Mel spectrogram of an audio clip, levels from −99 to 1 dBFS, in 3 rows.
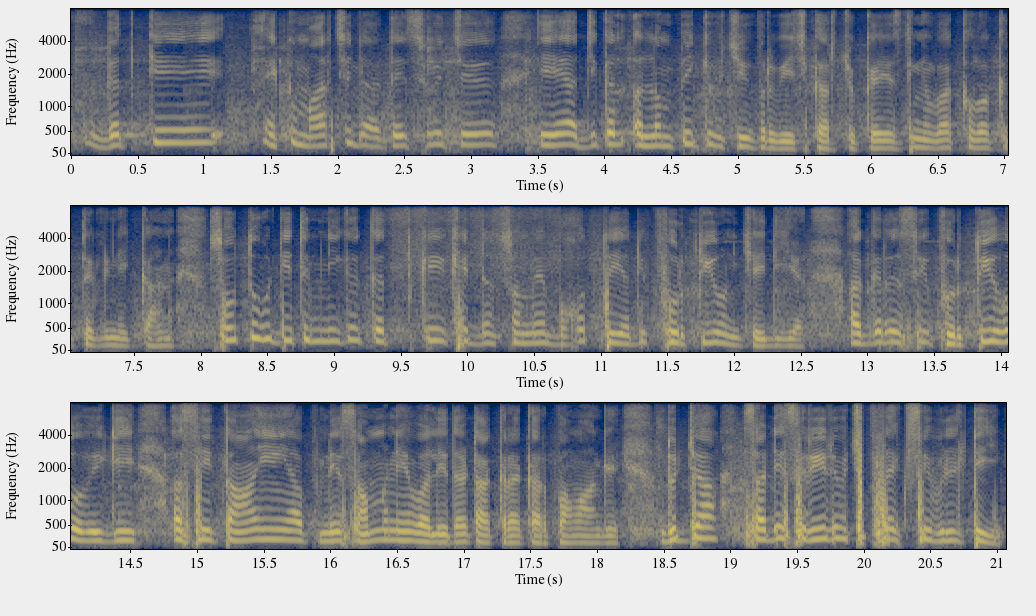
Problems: background sounds at intervals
